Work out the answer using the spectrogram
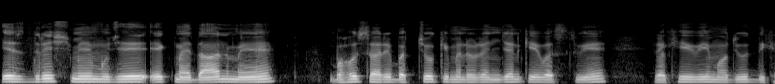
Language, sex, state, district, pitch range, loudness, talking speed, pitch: Hindi, male, Jharkhand, Ranchi, 110-125 Hz, -16 LUFS, 145 wpm, 120 Hz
